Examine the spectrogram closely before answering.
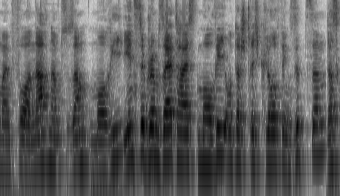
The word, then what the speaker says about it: Moré: Der Name ist einmal Mori. Einige dachten, er heißt Mori, also deutsch ausgesprochen, aber ich habe mich für eine französische Aussprache entschieden, weil es einfach besser klingt.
